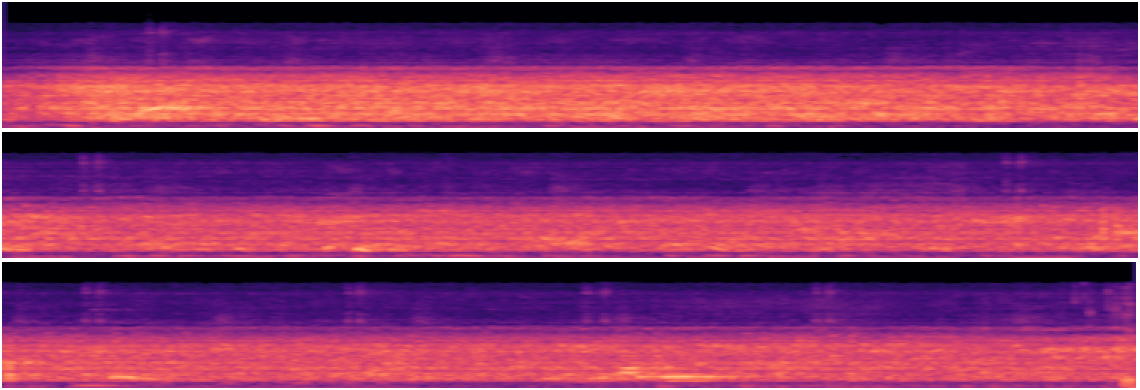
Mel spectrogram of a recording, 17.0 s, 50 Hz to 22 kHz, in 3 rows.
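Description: Yaesu FT-450 transceiver receiving upper sideband on the 27 MHz CB band: steady band-limited static hiss with a weak voice barely breaking through, a distant station too weak to copy.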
